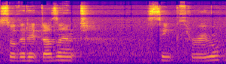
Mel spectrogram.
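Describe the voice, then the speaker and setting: The speaker is soft-spoken and goes at a very slow pace. Background noise is noticeable. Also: woman. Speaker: soap maker. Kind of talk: tutorial.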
